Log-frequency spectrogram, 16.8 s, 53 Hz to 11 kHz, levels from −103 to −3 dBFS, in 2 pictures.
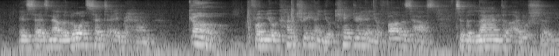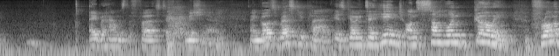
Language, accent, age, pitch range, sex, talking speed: English, British, 30-49, 115-160 Hz, male, 160 wpm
